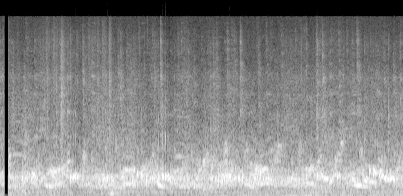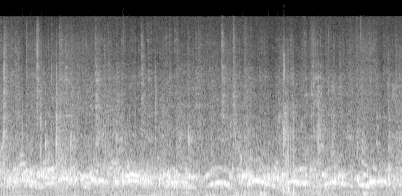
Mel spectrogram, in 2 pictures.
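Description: Many pigeons at a pigeon sale coo loudly and without pause, a dense chorus of overlapping throaty calls filling the whole stretch at close range.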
